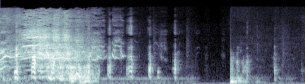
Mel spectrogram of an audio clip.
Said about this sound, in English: Dumb horse.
